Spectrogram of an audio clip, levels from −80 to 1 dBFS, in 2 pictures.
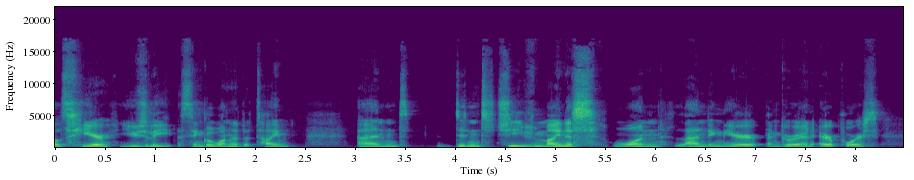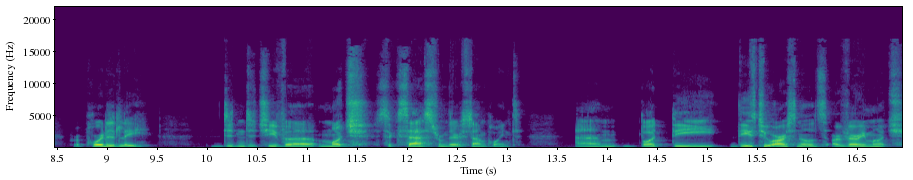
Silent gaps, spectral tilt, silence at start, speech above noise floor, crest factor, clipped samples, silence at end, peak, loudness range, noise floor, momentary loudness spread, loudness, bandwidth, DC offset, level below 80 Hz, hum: none; -4 dB/octave; 0 s; 36 dB; 22 dB; under 0.1%; 0 s; 0 dBFS; 4 LU; -59 dBFS; 12 LU; -23 LUFS; 17.5 kHz; under 0.1%; -58 dBFS; none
